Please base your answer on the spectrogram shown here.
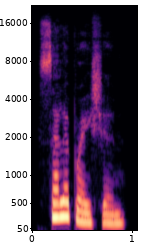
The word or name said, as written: BOB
